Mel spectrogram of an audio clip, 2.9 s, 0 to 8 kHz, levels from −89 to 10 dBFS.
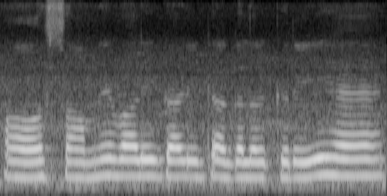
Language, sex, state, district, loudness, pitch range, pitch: Hindi, female, Punjab, Kapurthala, -14 LUFS, 195-215 Hz, 205 Hz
